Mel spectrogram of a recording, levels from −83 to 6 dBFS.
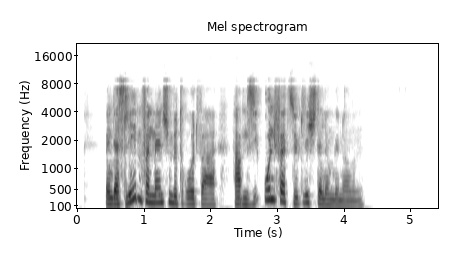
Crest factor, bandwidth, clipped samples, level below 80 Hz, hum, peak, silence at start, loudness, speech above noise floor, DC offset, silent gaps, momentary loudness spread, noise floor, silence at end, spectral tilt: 18 dB; 9.6 kHz; under 0.1%; -62 dBFS; none; -2 dBFS; 0.45 s; -19 LUFS; 63 dB; under 0.1%; none; 10 LU; -82 dBFS; 1.15 s; -4 dB/octave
